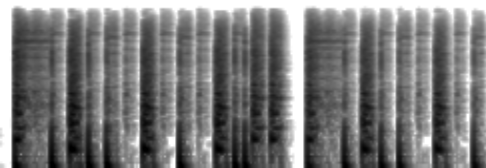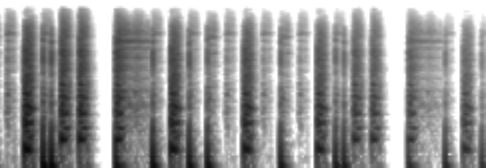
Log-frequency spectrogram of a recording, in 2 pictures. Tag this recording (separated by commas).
Music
